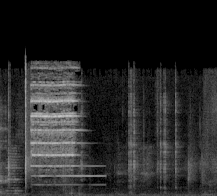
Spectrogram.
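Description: A sharp click, then a single high ringing chime that fades away over about a second and a half.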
